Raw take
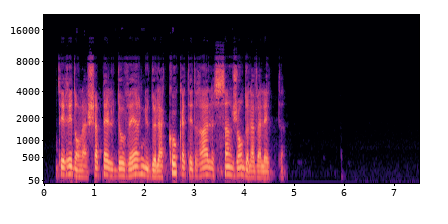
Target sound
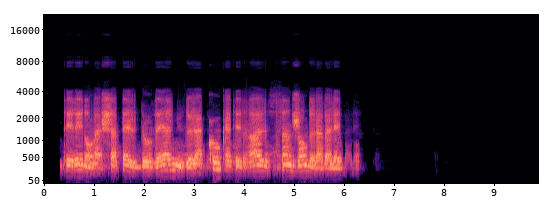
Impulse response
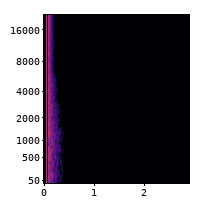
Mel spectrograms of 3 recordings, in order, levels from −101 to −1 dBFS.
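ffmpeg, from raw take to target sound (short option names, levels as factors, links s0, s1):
-filter_complex "[0:a]highpass=f=160:t=q:w=0.5412,highpass=f=160:t=q:w=1.307,lowpass=f=3100:t=q:w=0.5176,lowpass=f=3100:t=q:w=0.7071,lowpass=f=3100:t=q:w=1.932,afreqshift=150,asplit=2[s0][s1];[s1]adelay=32,volume=0.596[s2];[s0][s2]amix=inputs=2:normalize=0,asplit=2[s3][s4];[s4]adelay=300,highpass=300,lowpass=3400,asoftclip=type=hard:threshold=0.224,volume=0.0891[s5];[s3][s5]amix=inputs=2:normalize=0,asetrate=33516,aresample=44100,afwtdn=0.0282,alimiter=limit=0.224:level=0:latency=1:release=28"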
